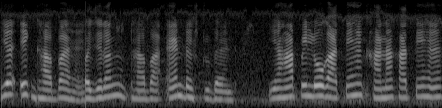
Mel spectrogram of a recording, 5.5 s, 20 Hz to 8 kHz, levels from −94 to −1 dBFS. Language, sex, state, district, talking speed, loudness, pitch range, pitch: Hindi, female, Uttar Pradesh, Varanasi, 185 wpm, -44 LUFS, 200-250 Hz, 225 Hz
